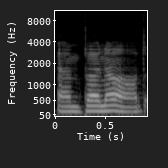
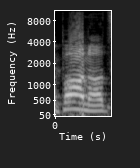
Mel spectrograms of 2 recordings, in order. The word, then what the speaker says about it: Barnard: um bird natto and Bernard obviously got theirs from um on lap zero so sorry don't no Barnard sorry said it wrong um first um in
